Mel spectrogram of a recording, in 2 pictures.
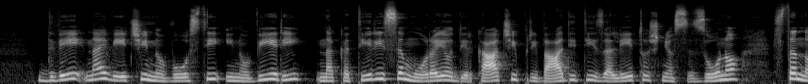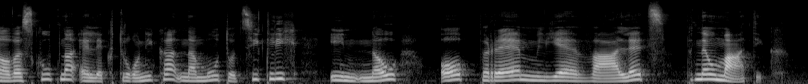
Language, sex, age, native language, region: Slovenian, female, 30-49, Slovenian, Central Slovenia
